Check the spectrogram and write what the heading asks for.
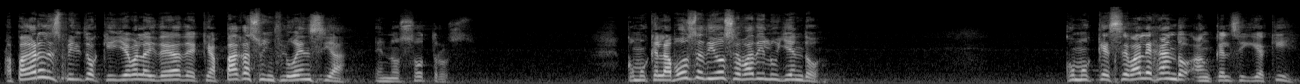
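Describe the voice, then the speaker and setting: A man preaching a sermon as pastor, animated and acting out voices in his stories. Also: high-pitched, moderate pace, long pauses. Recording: echoey hall with long reverb.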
